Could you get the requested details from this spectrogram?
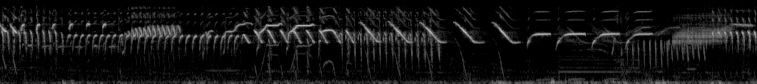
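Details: Worked-up male canary in full song, shifting from fast trilled rolls to a run of sharp descending whistled notes and hooked chirps repeated about three per second, ending in a buzzy trill.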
